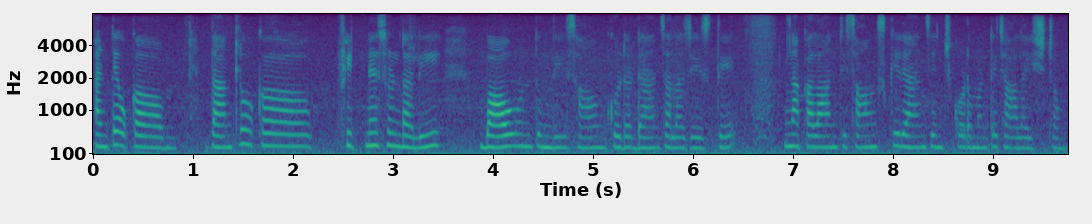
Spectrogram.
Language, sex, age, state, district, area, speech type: Telugu, female, 18-30, Andhra Pradesh, Krishna, urban, spontaneous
